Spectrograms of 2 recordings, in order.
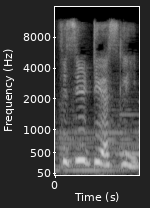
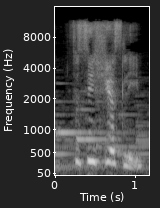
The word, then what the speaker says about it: facetiously: तो चलिए दूसरा जो वर्ड था इस शाम का वो था facetiously, facetiously, facetiously, FACETIOUSLY, facetiously, FACETIOUSLY, facetiously, यानी कि दोस्तों इसका हिंदी मीनिंग मैंने बताया था, डिक्शनरी के हिसाब से है मस्खरापन से।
